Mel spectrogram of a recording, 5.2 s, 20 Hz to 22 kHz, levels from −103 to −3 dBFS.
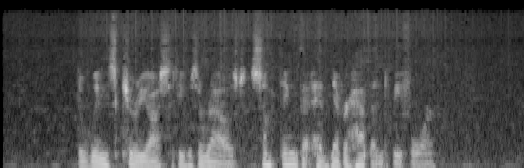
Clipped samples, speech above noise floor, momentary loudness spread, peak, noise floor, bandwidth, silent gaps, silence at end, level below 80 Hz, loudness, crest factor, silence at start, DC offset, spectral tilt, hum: under 0.1%; 32 dB; 13 LU; -12 dBFS; -61 dBFS; 16.5 kHz; none; 0.9 s; -54 dBFS; -29 LUFS; 18 dB; 0.75 s; under 0.1%; -5.5 dB/octave; none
